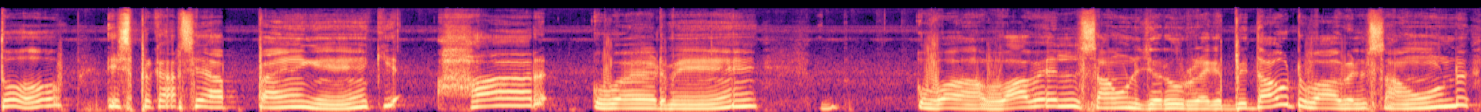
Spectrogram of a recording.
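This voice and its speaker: A man teaching basic English grammar in Hindi. He mixes in English phrases and repeats words slowly for emphasis. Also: fairly high pitch, warm tone, rough recording. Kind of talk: classroom lecture.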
